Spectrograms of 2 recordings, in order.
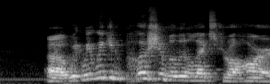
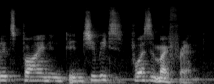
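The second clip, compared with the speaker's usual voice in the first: normal talking voice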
